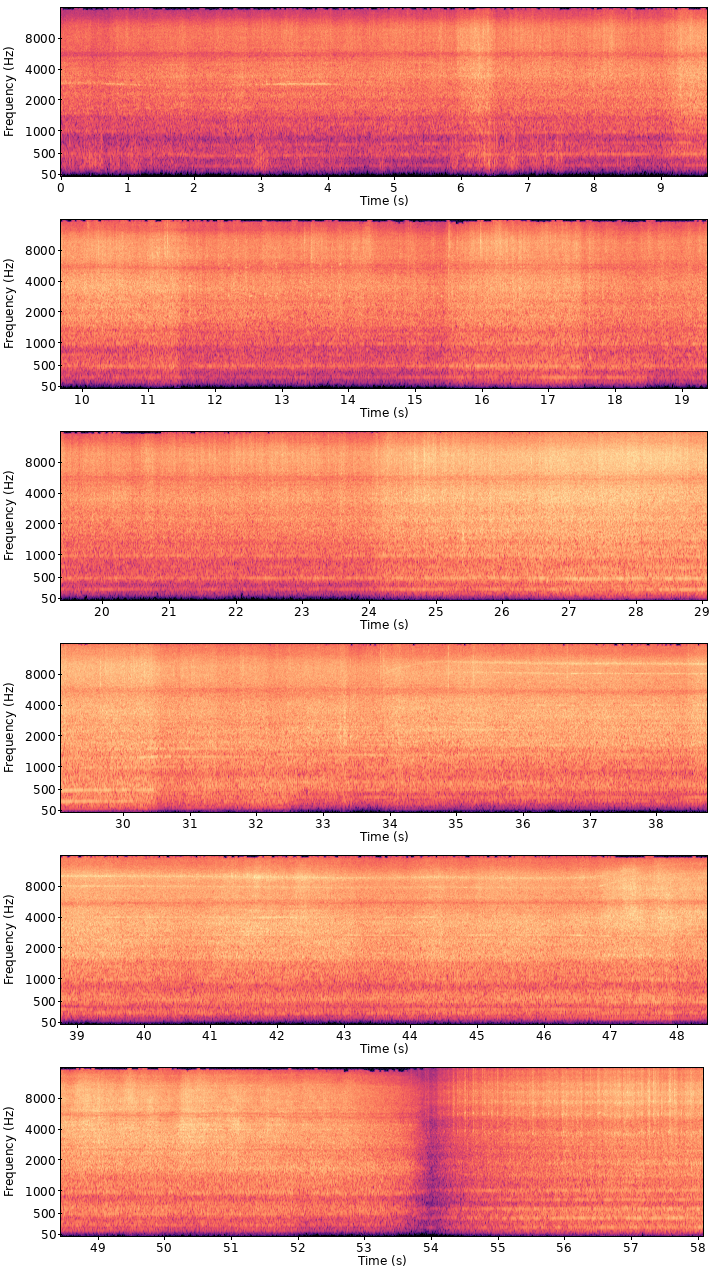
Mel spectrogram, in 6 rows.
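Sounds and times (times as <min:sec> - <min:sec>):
forage harvester running: 0:00.0 - 0:58.0
high whining tones: 0:23.8 - 0:58.0.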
